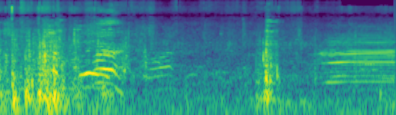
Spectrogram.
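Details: Belgian Blue cattle stirred up during loading onto a truck: people talking and a clatter at first, then a sustained, evenly pitched harmonic moo near the end.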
